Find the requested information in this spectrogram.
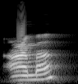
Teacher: اس عین کی جو آواز ہے اس کو الف کی آواز میں نہیں پڑھنا۔ اس کی جس کو نہیں آتا وہ پلیز پریکٹس کر لیں، حلق سے عین کی آواز کو نکالنے کی۔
